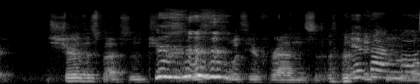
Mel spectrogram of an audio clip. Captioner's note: laughs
